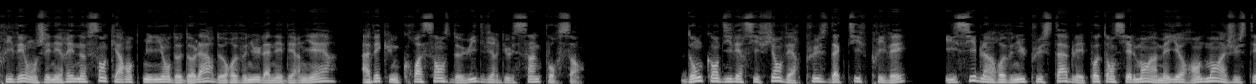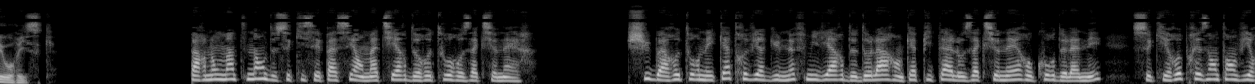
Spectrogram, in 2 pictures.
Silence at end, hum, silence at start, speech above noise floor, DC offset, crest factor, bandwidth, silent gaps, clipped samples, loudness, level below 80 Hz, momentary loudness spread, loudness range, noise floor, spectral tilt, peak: 0 s; none; 0 s; over 69 dB; under 0.1%; 16 dB; 15 kHz; 6.01-6.71 s, 13.28-14.37 s, 18.07-18.80 s; under 0.1%; -22 LUFS; -52 dBFS; 6 LU; 4 LU; under -90 dBFS; -5.5 dB/octave; -6 dBFS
